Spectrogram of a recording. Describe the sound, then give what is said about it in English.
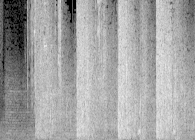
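Gunshots ring out in a duel: four loud, sharp blasts at roughly even intervals, each with a ringing tail that carries into the next. “Spotted Horse shoots his opponent.”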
